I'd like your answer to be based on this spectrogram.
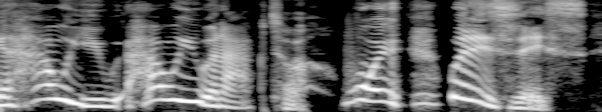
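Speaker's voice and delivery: high-pitched disbelieving questions; incredulous. Acted. Film critic questioning how Statham became an actor, incredulous.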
